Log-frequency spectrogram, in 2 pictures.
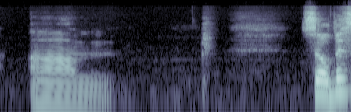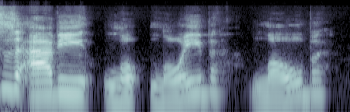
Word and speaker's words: Loeb: A important announcement from Professor Avi Lo Loeb Oh, Loeb, I think it's how you pronounce it. Loeb.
